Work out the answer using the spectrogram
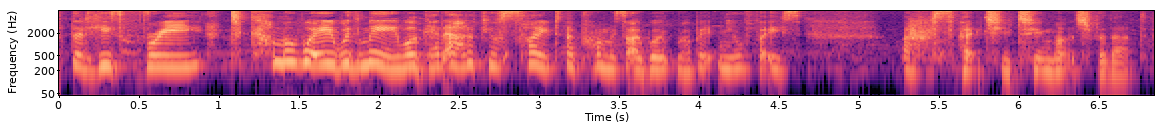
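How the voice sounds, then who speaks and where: An actress playing a middle-aged, lovelorn mistress in an audio drama, articulate, insistent and emotional. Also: female voice, high-pitched, darkish tone. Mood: urgent pleading. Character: desperate pleading mistress, lovelorn and long-suffering.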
